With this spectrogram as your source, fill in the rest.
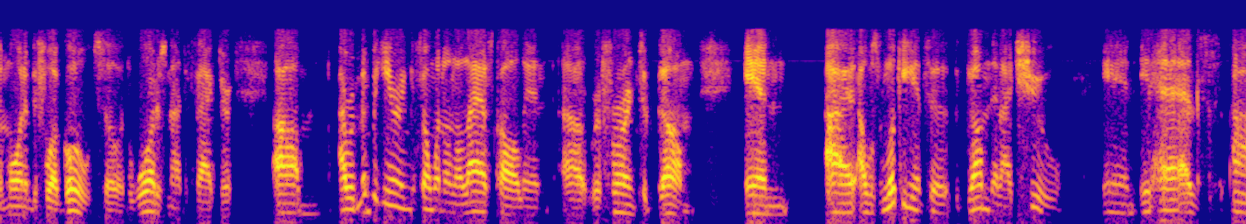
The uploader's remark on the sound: have a live Q and A call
